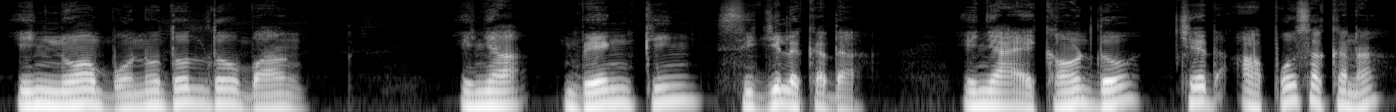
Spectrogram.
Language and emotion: Santali, fearful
